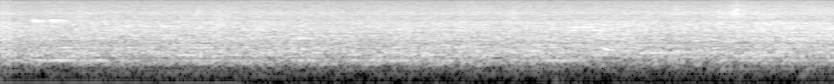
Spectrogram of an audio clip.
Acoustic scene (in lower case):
street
